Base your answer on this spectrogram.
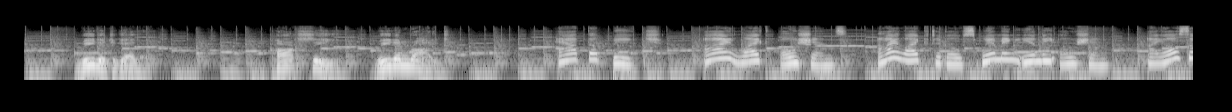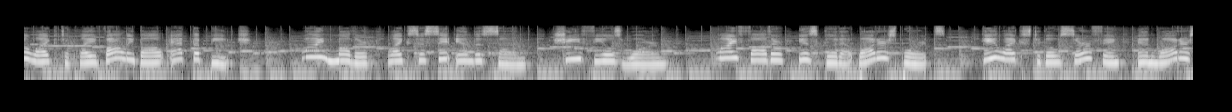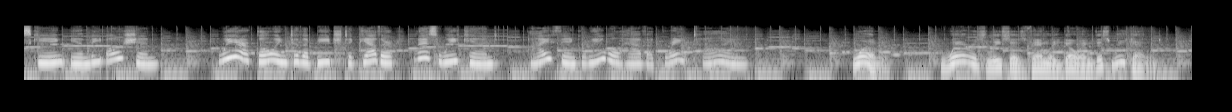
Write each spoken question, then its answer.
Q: Where is Lisa's family going this weekend?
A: They are going to the beach this weekend.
